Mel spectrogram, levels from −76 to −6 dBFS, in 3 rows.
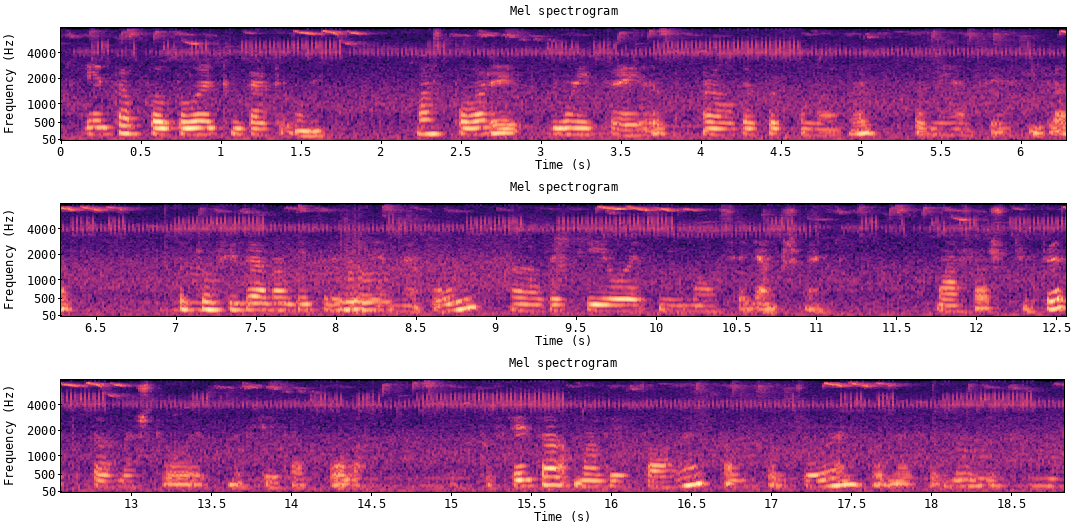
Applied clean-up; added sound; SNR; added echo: none; Cricket; 7 dB; reverberation time 0.2 s.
